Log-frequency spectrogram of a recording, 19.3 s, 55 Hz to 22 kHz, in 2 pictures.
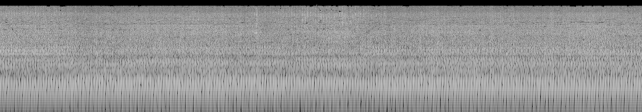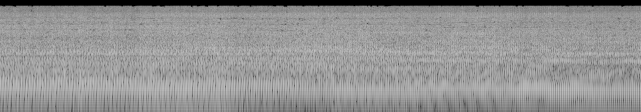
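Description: Piaggio Fly 125 scooter's single-cylinder four-stroke engine idling fast on choke. About two-thirds of the way through, the note drops a little lower and stays steady as the carburettor idle screw is turned down.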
